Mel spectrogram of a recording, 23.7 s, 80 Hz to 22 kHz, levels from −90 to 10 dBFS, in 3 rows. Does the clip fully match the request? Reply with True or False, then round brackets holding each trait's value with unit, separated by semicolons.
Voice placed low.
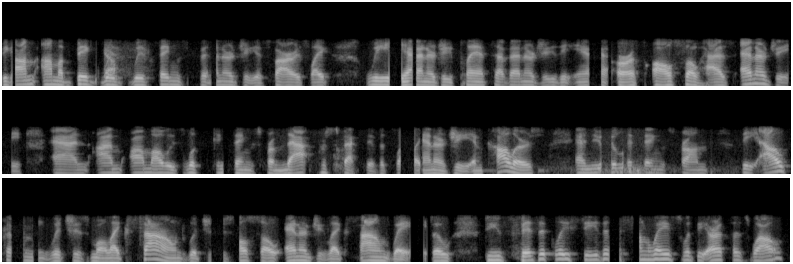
True (130 Hz)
